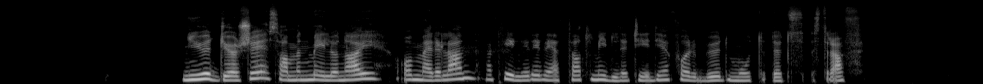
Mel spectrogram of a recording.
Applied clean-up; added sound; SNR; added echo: neural mask model DeepFilterNet 3.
